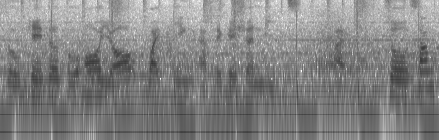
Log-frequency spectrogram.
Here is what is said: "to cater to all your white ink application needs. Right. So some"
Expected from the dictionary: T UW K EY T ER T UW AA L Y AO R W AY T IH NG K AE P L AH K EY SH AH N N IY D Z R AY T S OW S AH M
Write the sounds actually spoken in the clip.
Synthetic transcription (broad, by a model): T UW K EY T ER T UW AA L Y AO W AY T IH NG EH P L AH K EY SH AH N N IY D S R AY T S OW S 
